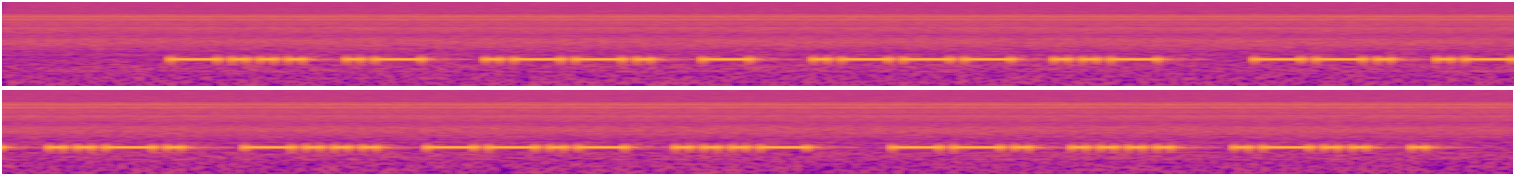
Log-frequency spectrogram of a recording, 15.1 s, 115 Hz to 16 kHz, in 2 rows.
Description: Morse code (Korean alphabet), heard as a keyed tone, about 17 wpm, 560 Hz, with room echo. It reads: 도저히 손댈 수가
